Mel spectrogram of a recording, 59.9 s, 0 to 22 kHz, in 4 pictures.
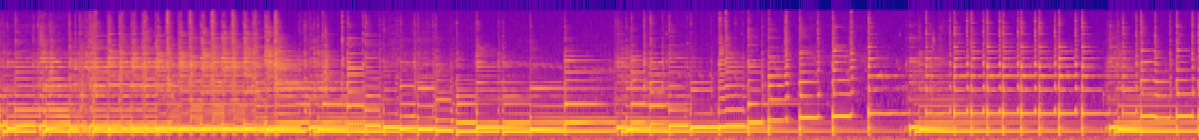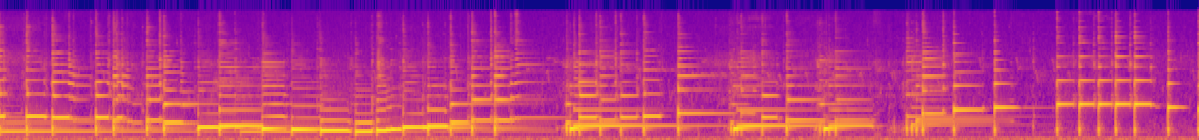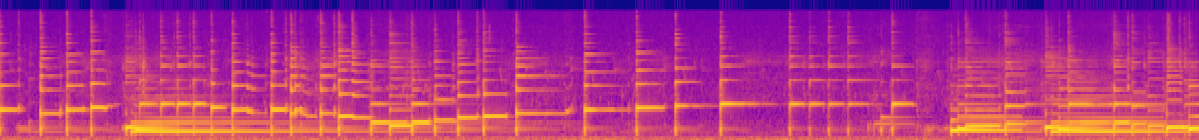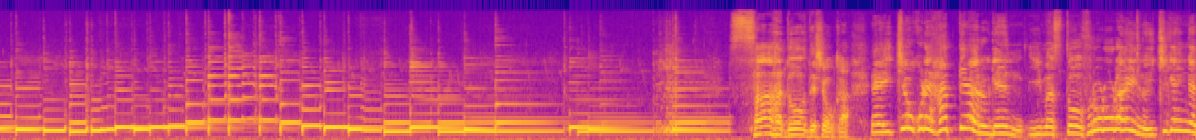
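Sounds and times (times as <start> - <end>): ukulele fingerpicked: 0.0 - 59.9.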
